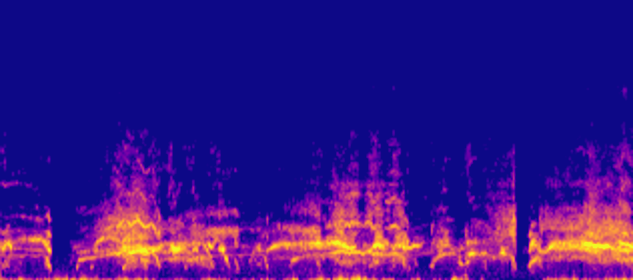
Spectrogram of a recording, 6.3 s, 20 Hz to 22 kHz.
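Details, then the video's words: Several peregrine falcon chicks at a Polish nest in the Barycz Valley, 6 May 2021, being fed. Loud, squawking, quavering screeches tumble out in overlapping bursts with short silent breaks and faint low rumbling. "Sokoły wędrowne Dolina Baryczy (PL) 2021.05.06 - Długo karmione, wszystkie najedzone"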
